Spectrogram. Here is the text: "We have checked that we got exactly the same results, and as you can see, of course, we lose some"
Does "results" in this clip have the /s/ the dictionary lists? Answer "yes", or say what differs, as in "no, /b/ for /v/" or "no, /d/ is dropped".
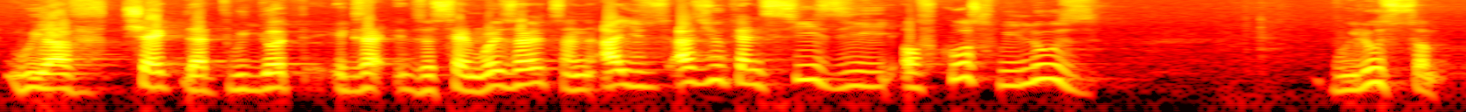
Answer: yes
